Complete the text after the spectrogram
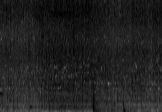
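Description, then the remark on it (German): Steady, loud sizzling of food frying in a hot pan, a dense crackling hiss throughout, with a few soft clinks and stirring knocks partway through. No one speaks. “So, ich kurz jetzt rein, wie ihr hört.”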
